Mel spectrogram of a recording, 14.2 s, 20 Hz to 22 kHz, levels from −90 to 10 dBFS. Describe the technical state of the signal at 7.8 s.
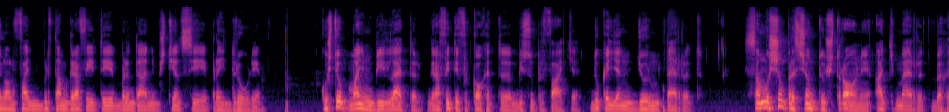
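At 7.8 s the speech signal is intact, with no fault present at that moment.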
